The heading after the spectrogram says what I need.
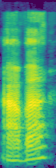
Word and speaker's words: Eva: I've heard it pronounced being Ava, I do believe, even though it's spelled Eva, EVA. So I know of her, but don't know her.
